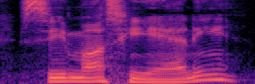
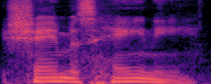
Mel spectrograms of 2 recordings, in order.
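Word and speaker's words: Seamus Heaney: deities particularly the um i'm going to mispronounce this cmos he annie oh oh sorry sheamus haney oh my god sheamus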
